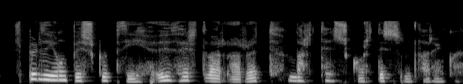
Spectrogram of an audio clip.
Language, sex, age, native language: Icelandic, female, 40-49, Icelandic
